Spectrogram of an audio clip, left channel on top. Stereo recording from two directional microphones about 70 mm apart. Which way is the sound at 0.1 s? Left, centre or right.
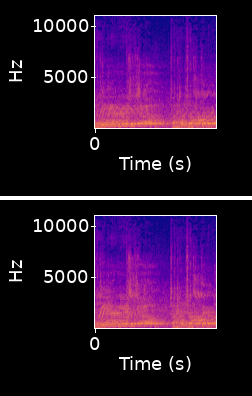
Right.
